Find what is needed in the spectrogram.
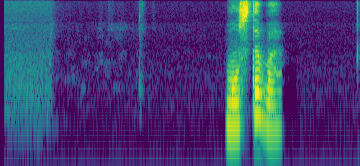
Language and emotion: Russian, neutral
